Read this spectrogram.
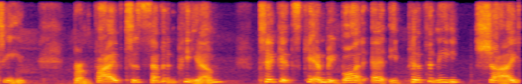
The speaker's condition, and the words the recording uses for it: Spasmodic dysphonia. And one other thing I want to mention, people are probably like, what's wrong with her voice?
